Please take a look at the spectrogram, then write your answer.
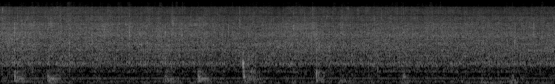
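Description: Tomatoes sizzle and fry steadily in a hot pan for a milkfish and tofu dish, with occasional soft stirring taps; close, continuous and fairly loud, no talking.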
